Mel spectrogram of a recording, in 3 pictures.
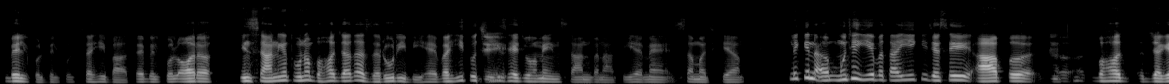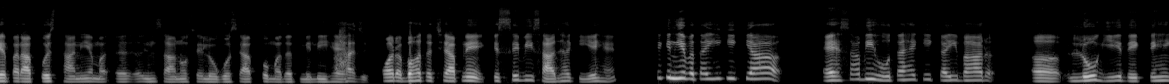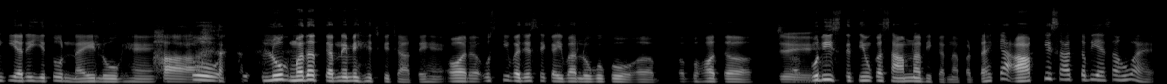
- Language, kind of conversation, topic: Hindi, podcast, किस स्थानीय व्यक्ति से मिली खास मदद का किस्सा क्या है?
- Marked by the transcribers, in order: tapping; chuckle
